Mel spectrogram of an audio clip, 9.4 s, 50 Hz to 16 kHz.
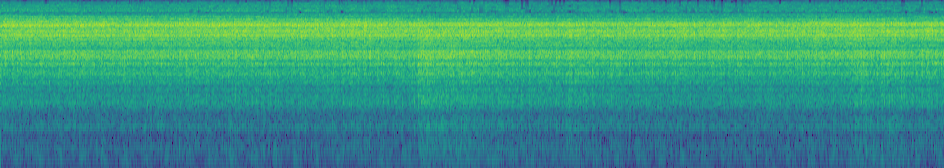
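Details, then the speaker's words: Jura Z6 frothing milk from a connected container: constant harsh steam hiss with irregular spitting, no milk drawn; milk foam nozzle behind the spout worn with age, causing sputtering. "It just wears out with age and it stops foaming milk. So for example, if we just want to make a milk foam, we have the milk hose connected to the milk container, and let's see what happens. Instead of foaming milk, it's going to sputter."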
